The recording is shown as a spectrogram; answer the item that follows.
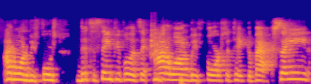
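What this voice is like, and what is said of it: Put-on Southern accent. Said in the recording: “why I had a Southern accent”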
